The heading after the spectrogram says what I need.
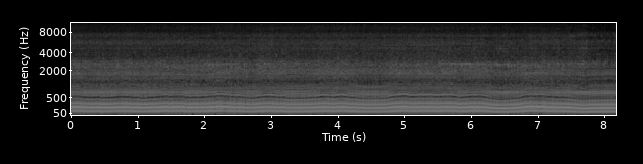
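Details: Echo CS-352 chainsaw after a carburetor and gasket replacement fixed its start-then-die complaint, cold-started: steady two-stroke buzz with slight rises and falls in speed, running cleanly without stalling; healthy engine, with a slight bog attributed to a dull chain.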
